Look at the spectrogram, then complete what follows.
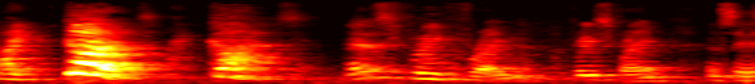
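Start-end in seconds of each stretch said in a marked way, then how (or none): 0.0-1.5 loud, high cry of triumph, then easing off; retold joyful scream. Preacher retelling his run down the church pews, exultant scream. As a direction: re-enact screaming the good news. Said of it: "and screamed".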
